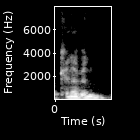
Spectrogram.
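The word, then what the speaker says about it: Cynefin: called the the the kinevin framework um i'm pronouncing that right as welsh so that things can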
